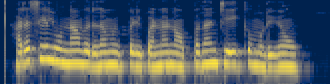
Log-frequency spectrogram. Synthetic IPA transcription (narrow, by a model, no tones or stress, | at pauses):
ɐɾɐsɪjɪlʊɳːaːʋɐɾɯðɐmɪpːɐɽipɐɳːɐnʊ̃ɐpːɐt̪ãːnd͡ʒeːjkːɐmʊɽɪjʊ̃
